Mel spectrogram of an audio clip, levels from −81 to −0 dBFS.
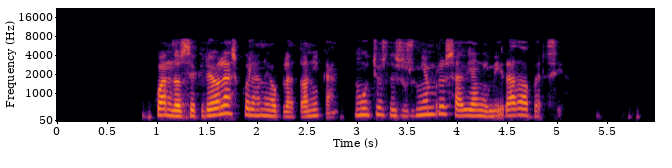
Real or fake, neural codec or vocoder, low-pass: fake; vocoder, 22.05 kHz, 80 mel bands, HiFi-GAN; 7.2 kHz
